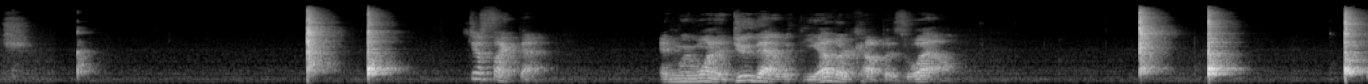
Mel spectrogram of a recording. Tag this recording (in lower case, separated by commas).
speech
